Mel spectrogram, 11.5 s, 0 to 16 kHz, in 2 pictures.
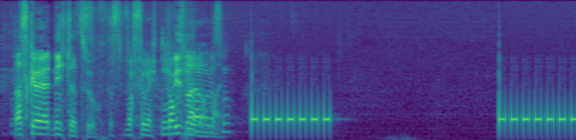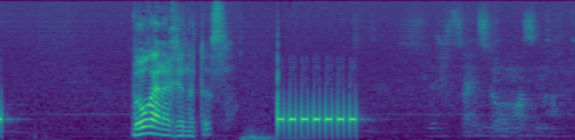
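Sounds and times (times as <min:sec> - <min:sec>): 
speech: 0:00.1 - 0:02.6, 0:07.1 - 0:08.1
Morse code error signal of short rapid high-pitched beeps: 0:05.0 - 0:05.9, 0:08.5 - 0:09.4.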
